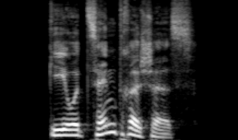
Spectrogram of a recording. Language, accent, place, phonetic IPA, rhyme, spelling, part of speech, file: German, Germany, Berlin, [ɡeoˈt͡sɛntʁɪʃəs], -ɛntʁɪʃəs, geozentrisches, adjective, De-geozentrisches.ogg
- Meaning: strong/mixed nominative/accusative neuter singular of geozentrisch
